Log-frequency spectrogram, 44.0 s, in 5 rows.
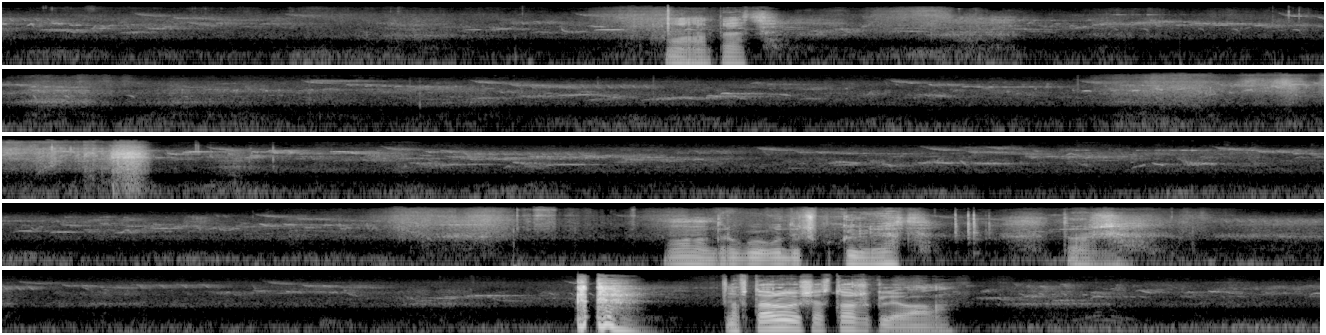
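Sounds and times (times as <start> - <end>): small birds chirping: 0.0 - 44.0
brief rustle: 16.6 - 18.6, 29.0 - 30.9.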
